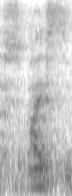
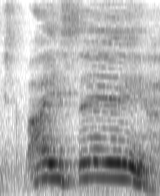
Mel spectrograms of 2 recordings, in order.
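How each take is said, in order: First: Near-silent gasp from the burn; gasping whisper. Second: Spicy cried high and loud, falling; loud exclaim. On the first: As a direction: breathe the word out. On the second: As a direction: yell spicy out at the burn. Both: Real, not acted.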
